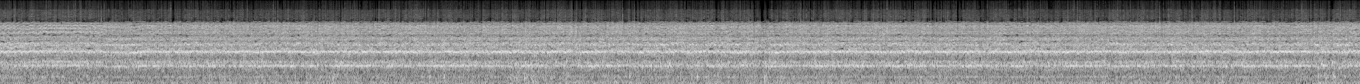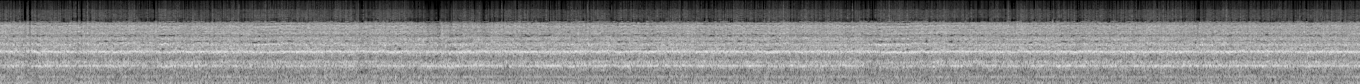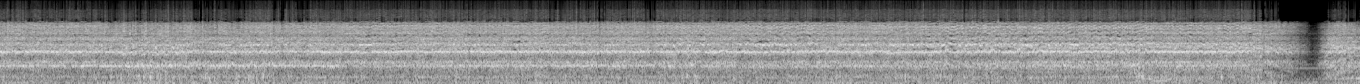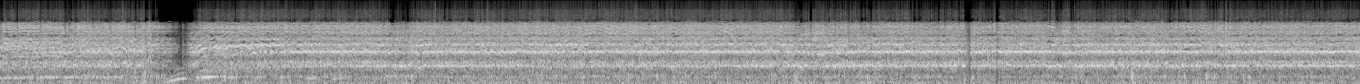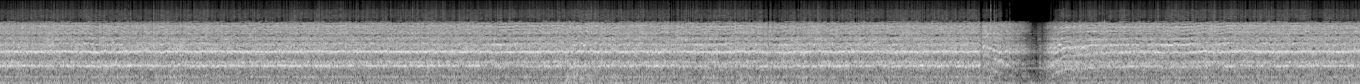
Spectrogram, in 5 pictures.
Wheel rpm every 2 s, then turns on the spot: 220, 230, 240, 230, 230, 230, 240, 230, 230, 230, 230, 230, 230, 230, 220, 230, 230, 230, 220, 190, 140, 150, 230, 230, 230, 230, 230, 230, 230, 230, 230, 230, 150, 230.
none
